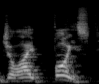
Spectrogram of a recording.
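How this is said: It is said in a New Jersey accent.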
